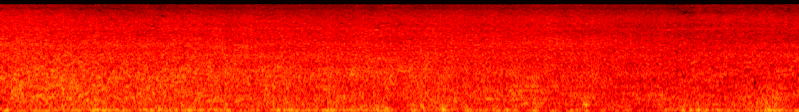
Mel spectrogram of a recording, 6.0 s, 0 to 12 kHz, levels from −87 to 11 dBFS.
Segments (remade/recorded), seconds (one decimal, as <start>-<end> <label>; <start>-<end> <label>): 0.0-1.5 recorded; 1.5-5.1 remade; 5.1-6.0 recorded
